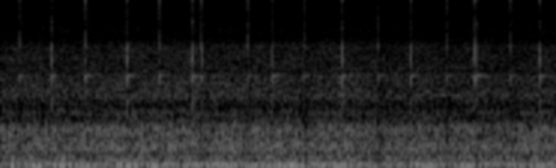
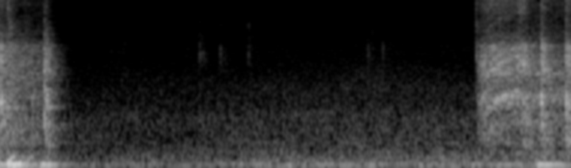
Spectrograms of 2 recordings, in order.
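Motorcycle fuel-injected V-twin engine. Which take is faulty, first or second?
second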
